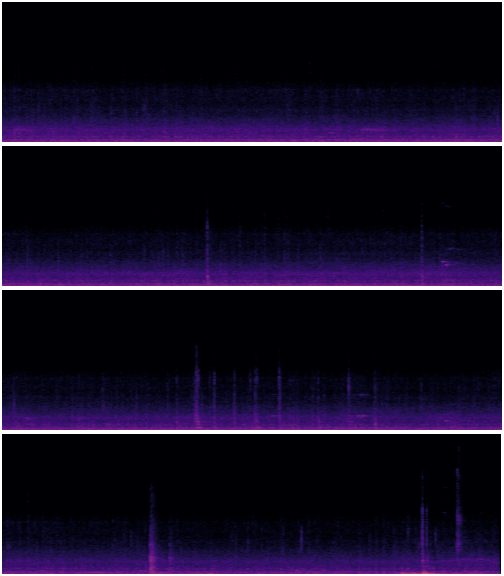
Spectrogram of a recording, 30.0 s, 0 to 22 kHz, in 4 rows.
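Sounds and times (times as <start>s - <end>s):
raindrops ticking on a surface: 0.0s - 29.9s
steady rainfall hiss: 0.0s - 29.9s
low rumble: 28.5s - 29.9s.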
